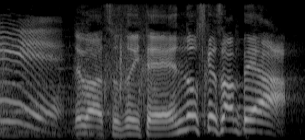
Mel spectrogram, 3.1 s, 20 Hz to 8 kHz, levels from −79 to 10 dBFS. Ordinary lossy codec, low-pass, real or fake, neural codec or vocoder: none; 7.2 kHz; fake; vocoder, 44.1 kHz, 128 mel bands every 512 samples, BigVGAN v2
